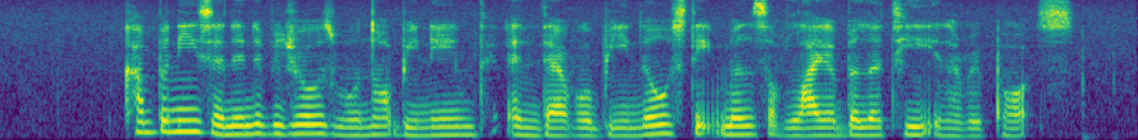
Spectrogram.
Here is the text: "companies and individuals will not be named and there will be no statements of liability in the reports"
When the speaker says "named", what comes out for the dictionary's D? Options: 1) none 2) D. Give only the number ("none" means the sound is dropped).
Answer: 2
